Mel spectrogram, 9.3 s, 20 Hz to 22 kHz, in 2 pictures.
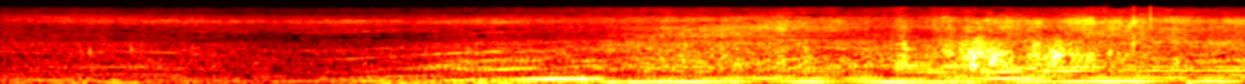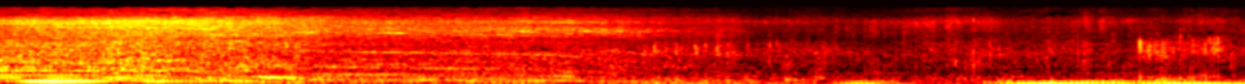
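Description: Audi A4 B6's 3.0 V6 engine revving hard while the Quattro slides through snow. The note climbs about a second in, is held high and loud for a few seconds as the car sweeps past close by, then falls away as it eases off.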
